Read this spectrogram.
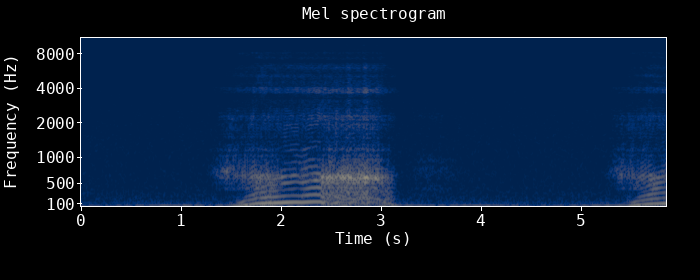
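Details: Sleep snoring recorded for ASMR: long, loud, fluttering snores rising in pitch on each inhalation, with quieter breathing between; ordinary snoring in a sleeper who snored and later woke up.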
